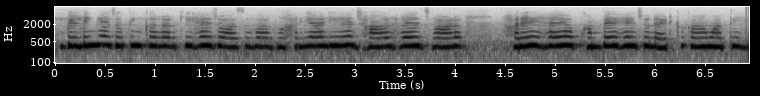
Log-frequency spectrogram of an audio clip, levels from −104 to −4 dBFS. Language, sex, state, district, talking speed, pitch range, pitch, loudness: Hindi, female, Haryana, Jhajjar, 225 wpm, 345-370 Hz, 360 Hz, -12 LUFS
